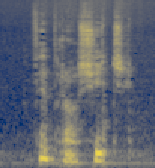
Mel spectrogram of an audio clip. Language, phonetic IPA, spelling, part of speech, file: Polish, [vɨˈprɔɕit͡ɕ], wyprosić, verb, LL-Q809 (pol)-wyprosić.wav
